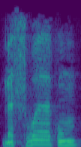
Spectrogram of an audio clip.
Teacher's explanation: انتبه إلى صفة الهمس لحرف الثاء في كلمة مثواكم، مثواكم، ولاحظ كيف يجري النفس مع حرف الثاء ليتقوى ويتوضح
